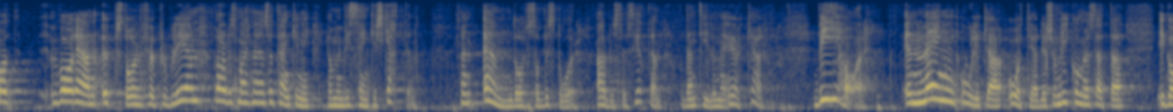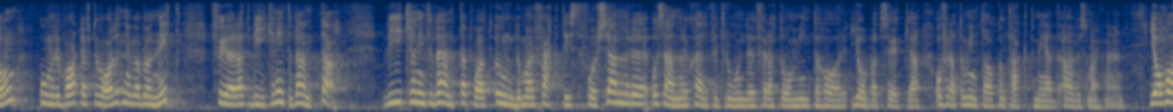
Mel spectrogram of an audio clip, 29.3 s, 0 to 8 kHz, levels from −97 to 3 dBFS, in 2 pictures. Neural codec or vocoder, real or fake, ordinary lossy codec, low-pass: codec, 16 kHz, 8 kbps, FreqCodec, smaller model; fake; none; 7.2 kHz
